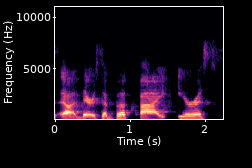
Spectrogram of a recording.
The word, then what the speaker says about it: Iris: really great resources uh there's a book by eris spelled like iris like the flower but pronounced iris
